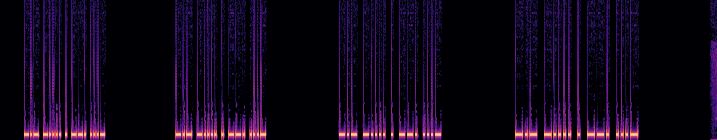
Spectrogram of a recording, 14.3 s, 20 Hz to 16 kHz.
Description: Morse code, heard as a keyed tone, about 33 wpm, 700 Hz. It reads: K6EGV K6EGV K6EGV K6EGV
